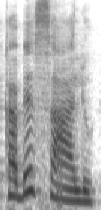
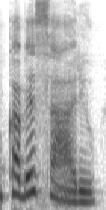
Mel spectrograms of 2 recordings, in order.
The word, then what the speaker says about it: cabeçalho: erro ao substituir fonemas O correto é cabeçalho e não cabeçário preste muita atenção à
